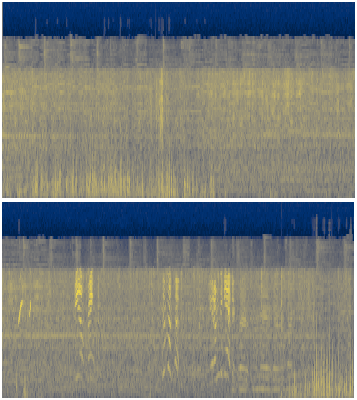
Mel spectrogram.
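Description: Wind buffeting the microphone with rumbling handling noise, heaviest in the first few seconds and again near the end. In between, a few short high chirping calls sound.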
